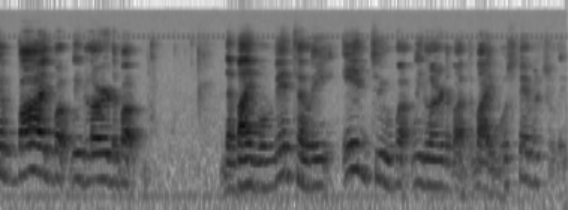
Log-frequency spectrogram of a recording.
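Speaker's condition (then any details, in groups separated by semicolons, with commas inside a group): Spastic cerebral palsy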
